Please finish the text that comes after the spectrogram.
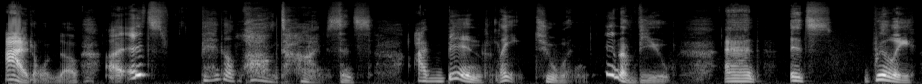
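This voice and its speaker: A man playing a clueless, flustered job recruiter in an ASMR comedy roleplay, stammering and repeating himself in a husky, halting voice. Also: fairly high pitch, huge pitch swings, a bit bright, full character voice. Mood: apologetic. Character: flustered, clueless, absent-minded male job recruiter, apologetic and rambling. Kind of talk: ASMR comedy roleplay, celebrity-style impression.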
